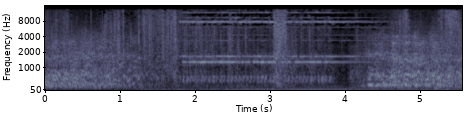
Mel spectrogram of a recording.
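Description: A telephone rings with a bright, steady electronic trill lasting a couple of seconds, clear over a busy background of rustling noise, then stops.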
